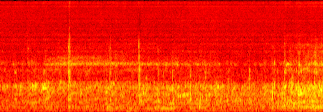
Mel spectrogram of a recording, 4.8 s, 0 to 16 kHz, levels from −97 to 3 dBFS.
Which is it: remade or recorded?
remade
